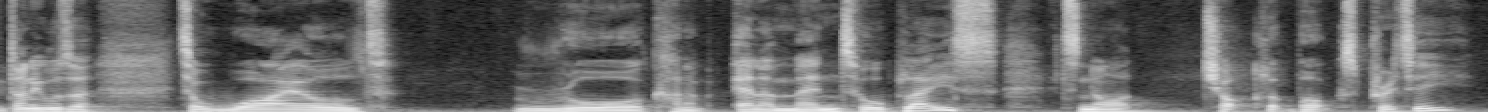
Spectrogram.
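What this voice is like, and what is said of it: Non-Donegal, not Irish accent. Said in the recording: “you can tell from my accent that I'm not actually from Donegal”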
